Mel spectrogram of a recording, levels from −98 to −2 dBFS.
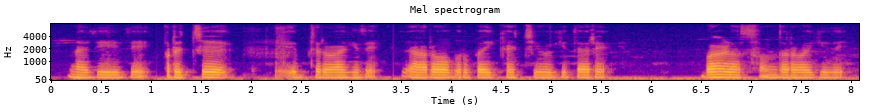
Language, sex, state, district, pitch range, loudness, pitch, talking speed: Kannada, male, Karnataka, Gulbarga, 140-145 Hz, -19 LUFS, 140 Hz, 80 wpm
